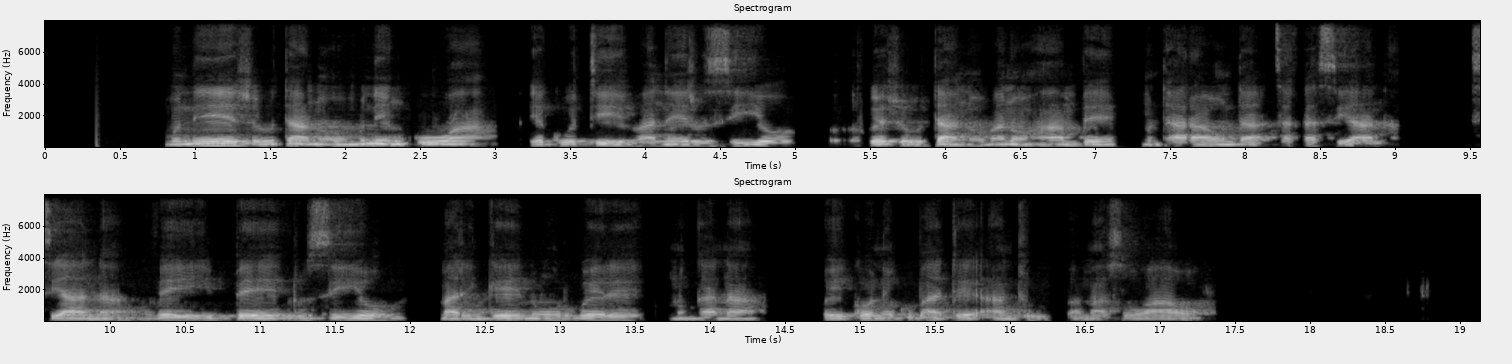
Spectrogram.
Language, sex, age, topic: Ndau, male, 50+, health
